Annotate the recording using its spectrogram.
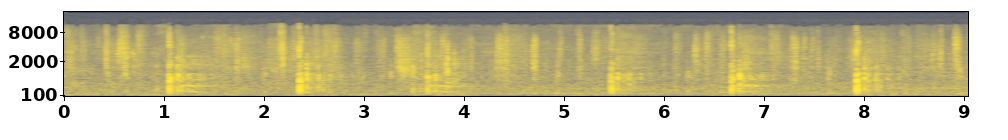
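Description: Tennis balls are struck hard with rackets in a steady rally.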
